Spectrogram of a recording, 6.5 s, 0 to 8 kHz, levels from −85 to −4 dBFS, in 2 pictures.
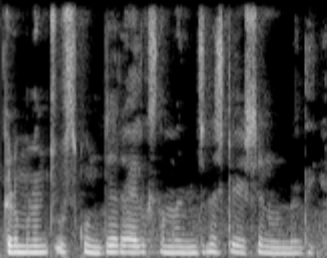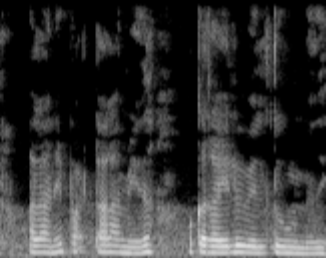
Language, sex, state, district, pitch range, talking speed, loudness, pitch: Telugu, female, Andhra Pradesh, Sri Satya Sai, 185-210 Hz, 130 wpm, -20 LUFS, 200 Hz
